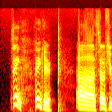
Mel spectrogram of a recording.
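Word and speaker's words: sinc: Rhymes with blink. Sync, thank you.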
